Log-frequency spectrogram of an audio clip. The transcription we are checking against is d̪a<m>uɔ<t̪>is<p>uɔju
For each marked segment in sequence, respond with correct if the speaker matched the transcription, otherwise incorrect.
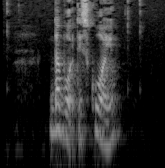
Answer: incorrect, correct, incorrect

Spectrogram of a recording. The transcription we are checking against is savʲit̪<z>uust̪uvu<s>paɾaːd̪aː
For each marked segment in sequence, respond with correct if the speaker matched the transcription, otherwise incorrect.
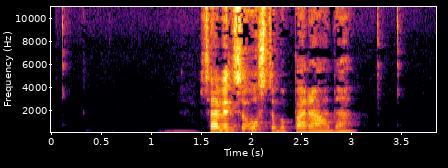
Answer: incorrect, incorrect

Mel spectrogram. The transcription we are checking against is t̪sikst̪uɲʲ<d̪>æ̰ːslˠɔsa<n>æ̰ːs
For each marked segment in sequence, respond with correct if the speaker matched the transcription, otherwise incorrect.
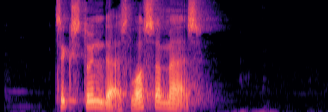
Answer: correct, incorrect

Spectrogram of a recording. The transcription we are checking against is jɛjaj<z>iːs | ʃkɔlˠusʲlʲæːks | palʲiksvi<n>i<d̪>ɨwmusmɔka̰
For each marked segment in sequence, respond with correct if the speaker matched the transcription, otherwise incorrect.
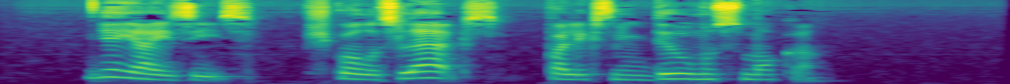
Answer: correct, incorrect, correct

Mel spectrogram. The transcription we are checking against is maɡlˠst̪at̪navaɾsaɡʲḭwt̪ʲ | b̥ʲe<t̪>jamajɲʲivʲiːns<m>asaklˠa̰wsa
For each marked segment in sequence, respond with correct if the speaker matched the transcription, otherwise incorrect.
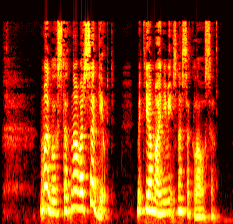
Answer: correct, incorrect

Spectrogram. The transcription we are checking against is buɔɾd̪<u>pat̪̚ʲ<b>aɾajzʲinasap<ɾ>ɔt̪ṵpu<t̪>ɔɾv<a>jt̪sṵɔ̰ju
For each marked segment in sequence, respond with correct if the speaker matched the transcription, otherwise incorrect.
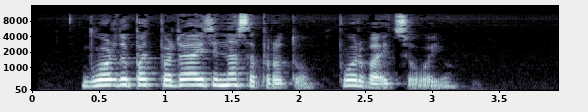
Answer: correct, incorrect, correct, incorrect, correct

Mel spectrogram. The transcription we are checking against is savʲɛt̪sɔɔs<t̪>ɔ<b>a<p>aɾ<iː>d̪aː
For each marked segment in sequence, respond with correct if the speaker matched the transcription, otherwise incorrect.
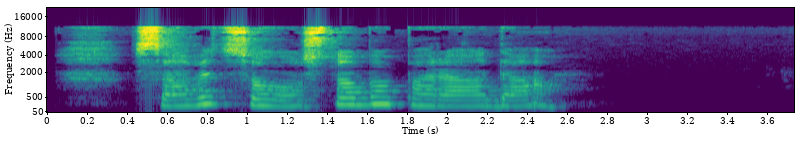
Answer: correct, correct, correct, incorrect

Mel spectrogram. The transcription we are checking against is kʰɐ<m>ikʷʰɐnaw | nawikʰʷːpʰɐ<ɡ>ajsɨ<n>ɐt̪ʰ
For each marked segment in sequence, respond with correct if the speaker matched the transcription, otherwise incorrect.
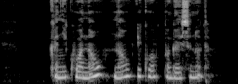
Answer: incorrect, correct, correct

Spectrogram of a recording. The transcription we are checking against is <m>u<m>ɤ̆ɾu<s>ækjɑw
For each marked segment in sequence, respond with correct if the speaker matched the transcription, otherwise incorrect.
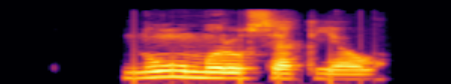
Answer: incorrect, correct, correct

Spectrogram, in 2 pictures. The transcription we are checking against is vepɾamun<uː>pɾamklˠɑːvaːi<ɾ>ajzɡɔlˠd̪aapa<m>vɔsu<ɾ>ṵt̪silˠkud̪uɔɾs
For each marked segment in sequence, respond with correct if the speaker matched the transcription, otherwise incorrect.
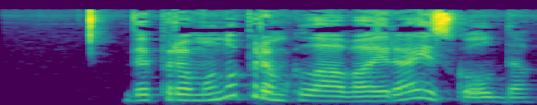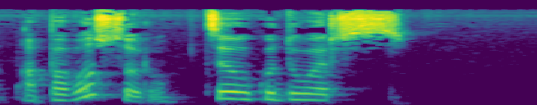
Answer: incorrect, correct, incorrect, correct

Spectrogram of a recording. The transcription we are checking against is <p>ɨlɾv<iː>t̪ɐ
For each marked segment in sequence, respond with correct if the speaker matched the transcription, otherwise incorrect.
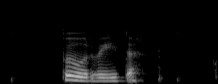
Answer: correct, correct

